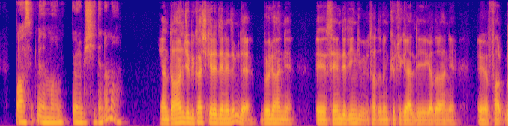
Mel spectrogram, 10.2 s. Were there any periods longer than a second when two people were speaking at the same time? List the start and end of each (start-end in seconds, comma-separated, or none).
none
